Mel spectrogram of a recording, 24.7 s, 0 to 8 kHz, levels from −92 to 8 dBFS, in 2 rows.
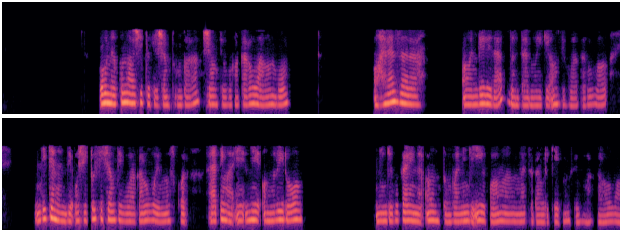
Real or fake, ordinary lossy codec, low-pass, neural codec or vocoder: fake; AAC, 16 kbps; 7.2 kHz; codec, 16 kHz, 2 kbps, FunCodec, trained on Chinese and English, 25 frames a second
